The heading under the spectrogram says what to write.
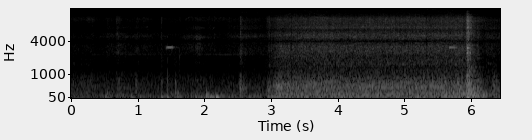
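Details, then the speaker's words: Washer fill valve on a six-month-old washing machine: water rushes through the supply hoses, then a sharp bang rings through the house pipes as the fill cycle ends and the valve snaps shut; water hammer, absent with the old washer. "that wasn't too bad wait again oh boy that would keep you up I wouldn't it it will okay what that is is thing called water hammer"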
